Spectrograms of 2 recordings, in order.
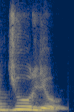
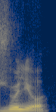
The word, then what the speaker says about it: Julio: Julho is pronounced the same as the name. There's a name Julio, but the name I'll put it in the chat. The name it's written a little differently, but you pronounce it the same.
